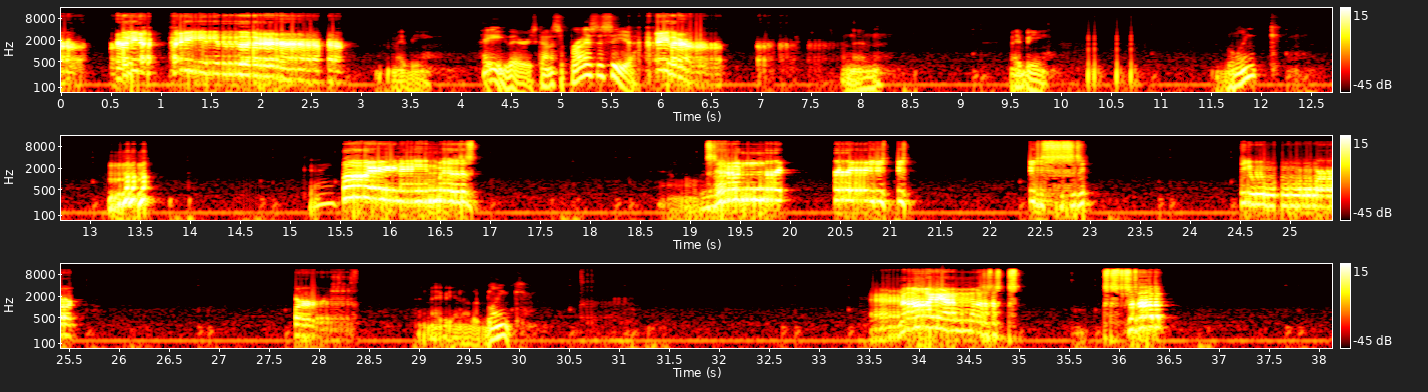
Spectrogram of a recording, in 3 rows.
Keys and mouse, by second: 3.6 g, 5.8-6.8 drag, 8.6 g, 11.9 g, 14.1 g, 17.9 g, 22.5-23.6 drag, 23.6 g, 26.3 g, 29.2 g, 31.5 g, 35.2 middle click, 36.0-37.0 drag, 37.0 g.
